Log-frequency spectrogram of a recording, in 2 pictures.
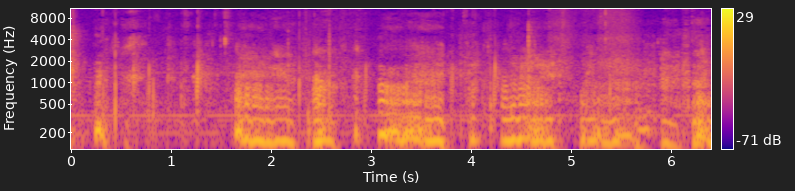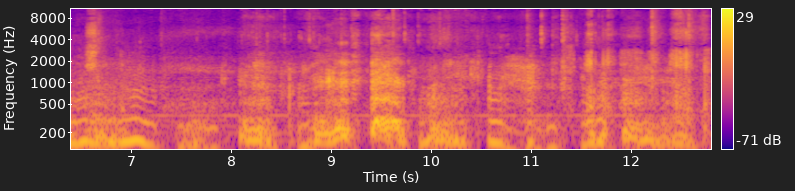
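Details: Springer Spaniel growling while play fighting indoors, a rough, rumbling growl that runs almost continuously in rising and falling bursts, broken by short snorts and clicks.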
